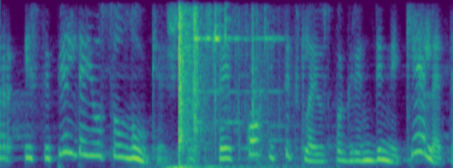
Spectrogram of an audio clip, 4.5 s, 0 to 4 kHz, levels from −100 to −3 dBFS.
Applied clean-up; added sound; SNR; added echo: none; Shatter; -1 dB; reverberation time 1.3 s.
